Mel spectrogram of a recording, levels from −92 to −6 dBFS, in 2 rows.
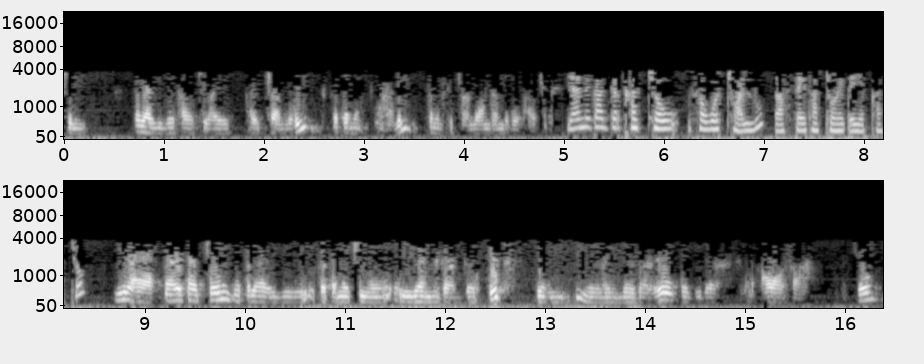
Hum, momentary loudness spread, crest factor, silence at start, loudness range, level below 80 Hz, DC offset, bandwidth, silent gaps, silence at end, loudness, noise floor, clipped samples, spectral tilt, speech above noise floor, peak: none; 14 LU; 18 dB; 0 s; 7 LU; -46 dBFS; under 0.1%; 4 kHz; none; 0.05 s; -19 LUFS; -44 dBFS; under 0.1%; -11.5 dB/octave; 26 dB; -2 dBFS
